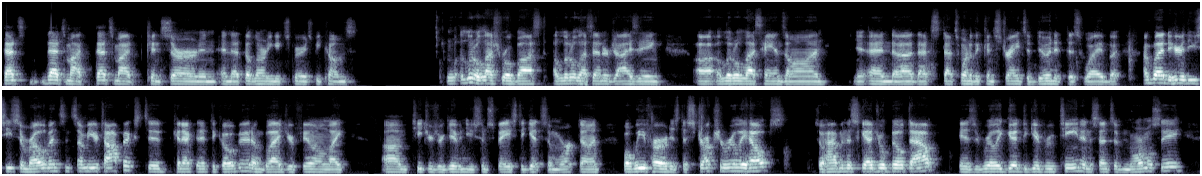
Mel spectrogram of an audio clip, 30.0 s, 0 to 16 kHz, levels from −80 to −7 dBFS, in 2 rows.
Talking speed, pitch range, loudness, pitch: 200 wpm, 110-135 Hz, -18 LUFS, 120 Hz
